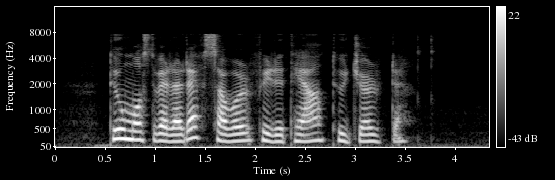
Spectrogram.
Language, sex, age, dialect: Faroese, female, 36-60, Norðurstreymoy/Eysturoy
